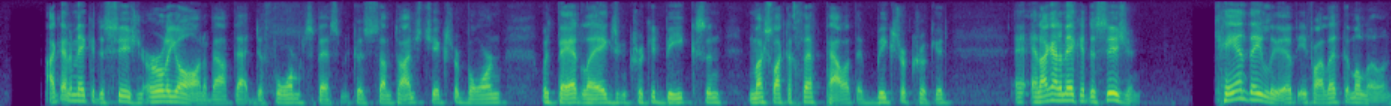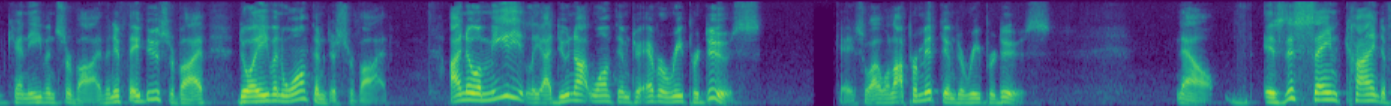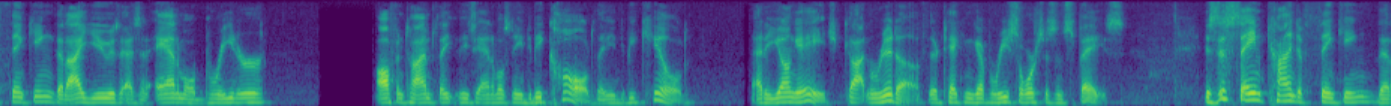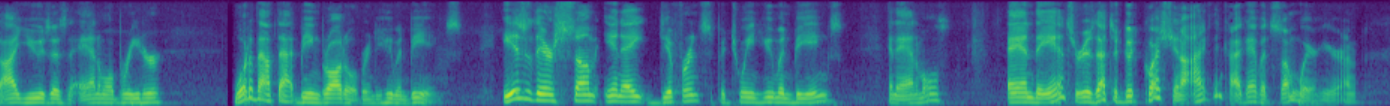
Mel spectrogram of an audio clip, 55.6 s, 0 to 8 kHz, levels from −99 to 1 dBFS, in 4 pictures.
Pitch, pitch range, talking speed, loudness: 125 Hz, 115-145 Hz, 185 wpm, -23 LUFS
